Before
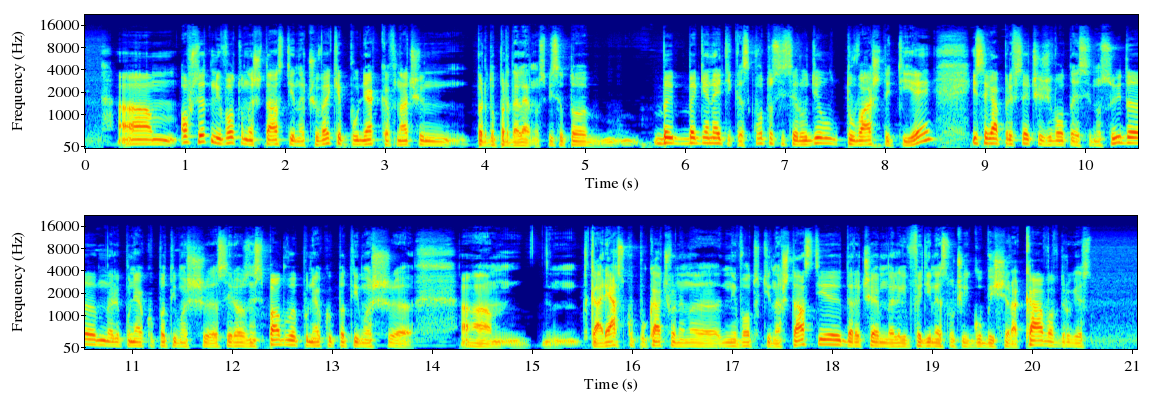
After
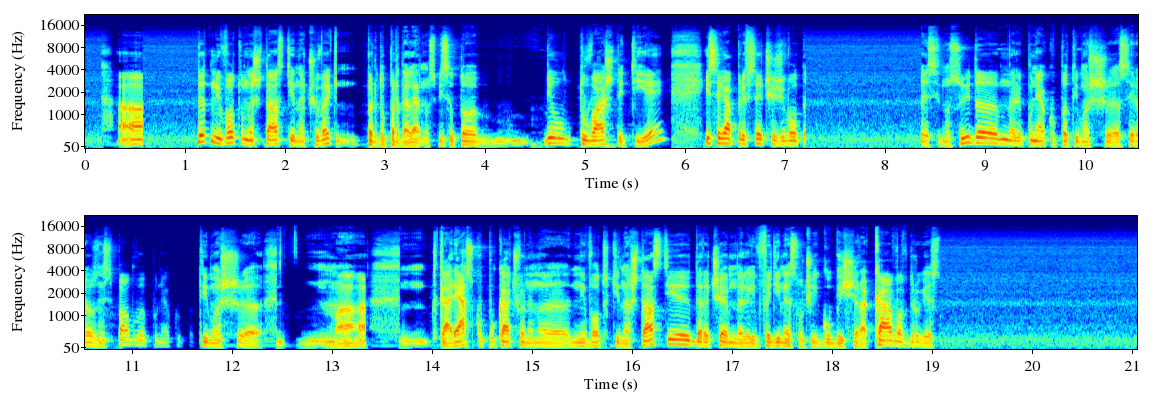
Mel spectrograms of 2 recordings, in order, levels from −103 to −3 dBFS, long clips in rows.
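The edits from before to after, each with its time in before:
0.57–1.13 s: room tone
2.51–3.61 s: delete
5.72–7.29 s: delete
8.00–8.53 s: fade out equal-power
9.87 s: insert room tone 1.16 s
11.65–13.18 s: studio fade out
13.95–15.18 s: reverse

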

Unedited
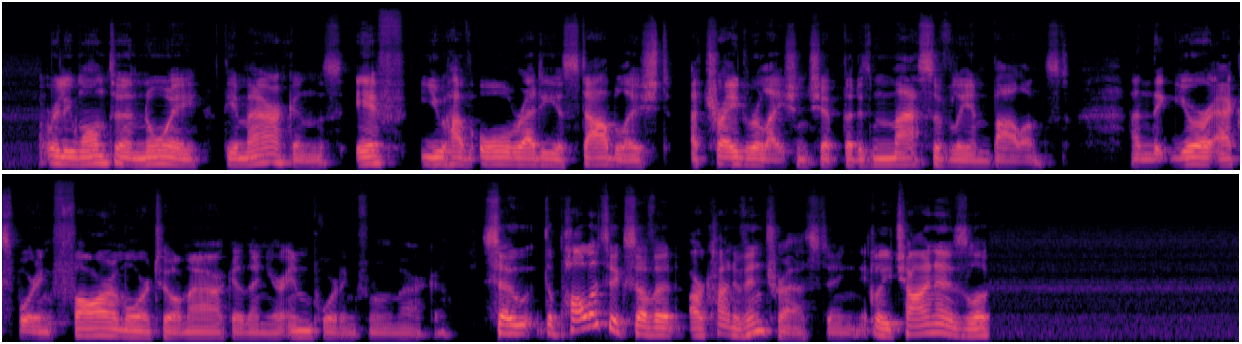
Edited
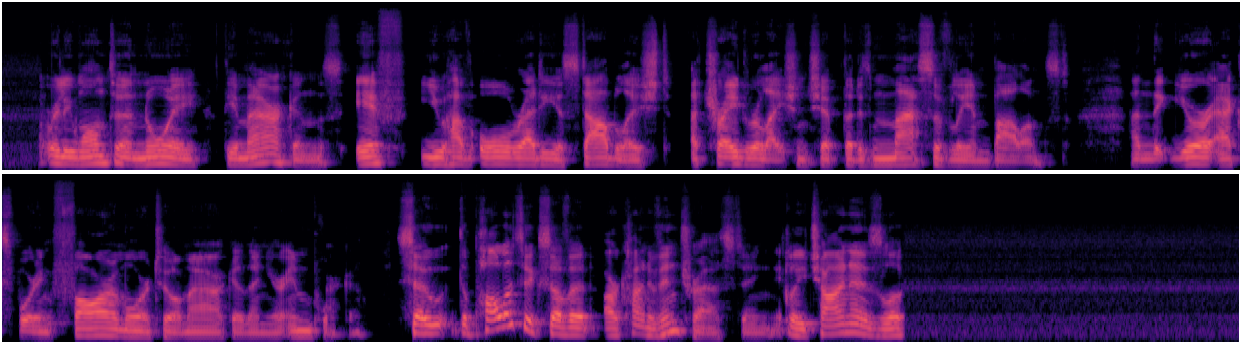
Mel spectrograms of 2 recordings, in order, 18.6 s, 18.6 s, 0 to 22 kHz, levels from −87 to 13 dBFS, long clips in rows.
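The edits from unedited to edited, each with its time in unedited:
11.72–12.36 s: delete

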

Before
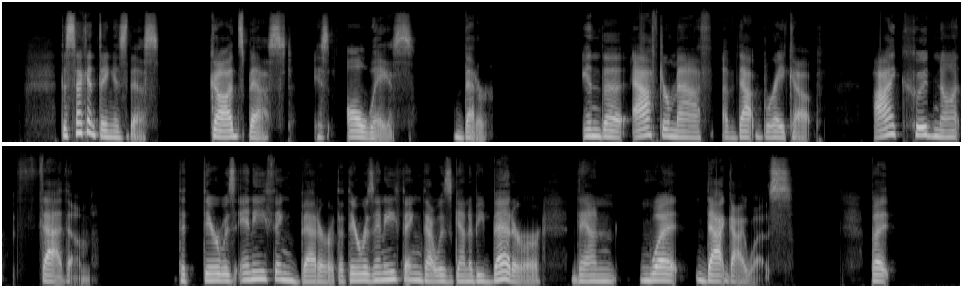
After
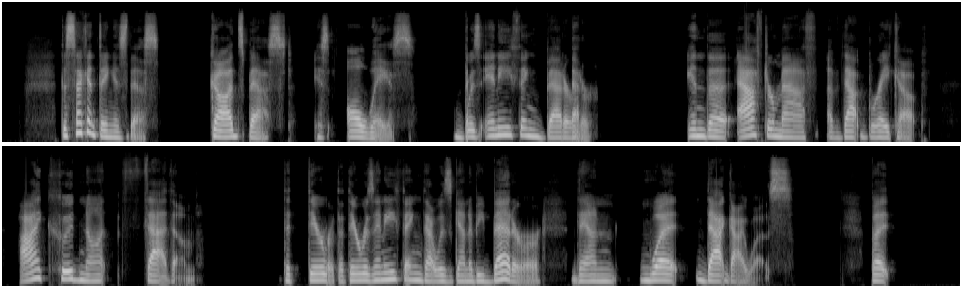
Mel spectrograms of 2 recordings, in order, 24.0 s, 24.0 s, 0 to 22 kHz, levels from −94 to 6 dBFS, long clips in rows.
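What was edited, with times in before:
14.74–16.05 s: move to 5.82 s

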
